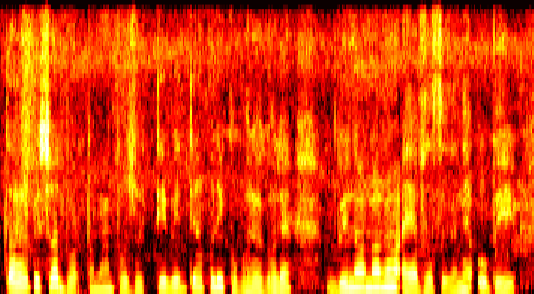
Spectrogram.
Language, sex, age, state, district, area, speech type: Assamese, male, 18-30, Assam, Charaideo, rural, spontaneous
